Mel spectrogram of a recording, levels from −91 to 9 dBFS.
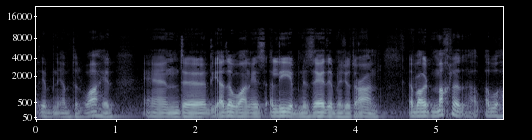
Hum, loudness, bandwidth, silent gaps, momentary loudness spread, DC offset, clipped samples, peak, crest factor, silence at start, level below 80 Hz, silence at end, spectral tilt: none; -29 LUFS; 11 kHz; none; 11 LU; under 0.1%; under 0.1%; -10 dBFS; 18 dB; 0 s; -48 dBFS; 0 s; -7.5 dB/octave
